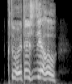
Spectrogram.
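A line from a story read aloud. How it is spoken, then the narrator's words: Sudden shriek. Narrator (Russian): внезапно взвизгнул Кейл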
